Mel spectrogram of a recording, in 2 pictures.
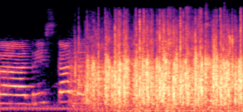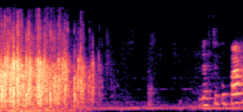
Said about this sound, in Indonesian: tepuk tangan buat Rizka dan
